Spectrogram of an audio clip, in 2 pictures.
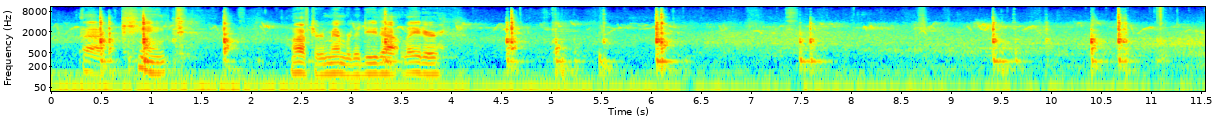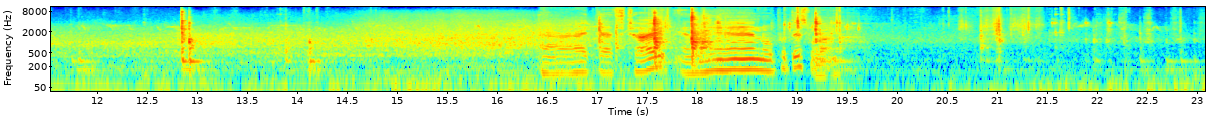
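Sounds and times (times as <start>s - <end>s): wrench clicking and knocking: 4.5s - 6.5s, 7.4s - 14.7s, 16.9s - 19.7s.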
